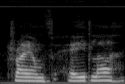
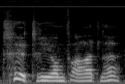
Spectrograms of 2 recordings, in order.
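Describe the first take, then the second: First: The name is pronounced with English sounds. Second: The name is pronounced with German sounds.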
